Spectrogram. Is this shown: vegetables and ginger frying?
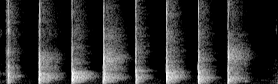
no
